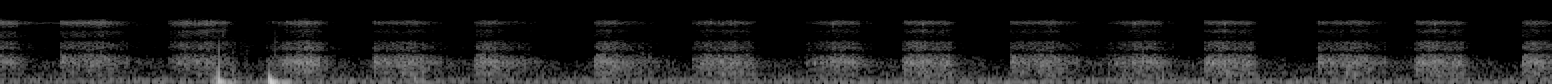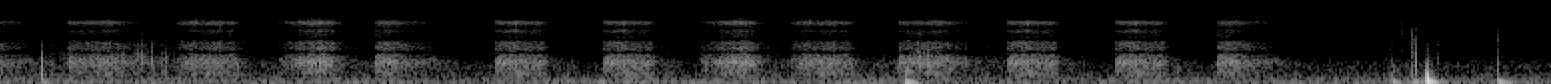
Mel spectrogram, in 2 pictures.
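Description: Footsteps crunch steadily on grass at a walking pace.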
